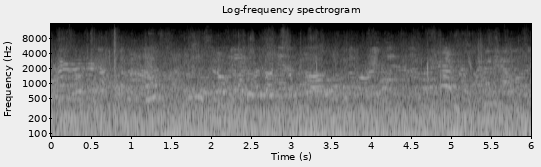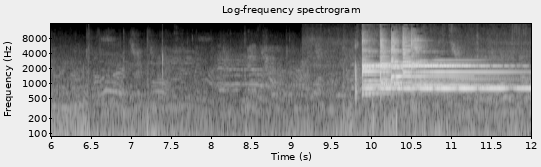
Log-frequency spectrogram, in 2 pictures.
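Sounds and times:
bell-like chime: 9.8 - 12.0.

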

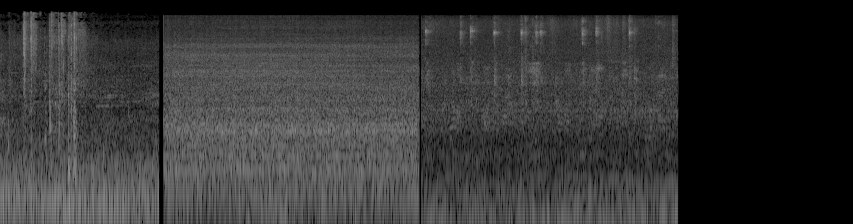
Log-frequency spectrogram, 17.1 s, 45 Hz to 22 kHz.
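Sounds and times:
air purifier fan whooshing: 3.3 - 8.4.

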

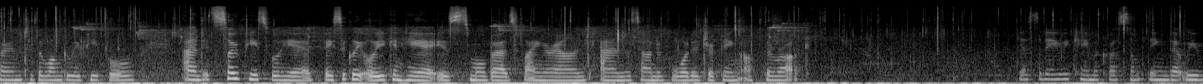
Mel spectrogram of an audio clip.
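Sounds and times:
steady low rumble: 0.0 - 12.0
water dripping in cave: 0.0 - 12.0.

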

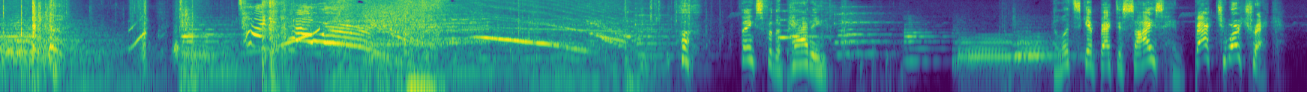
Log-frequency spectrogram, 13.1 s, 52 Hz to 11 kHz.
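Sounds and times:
cartoon soundtrack music: 0.0 - 6.8, 7.6 - 11.0
gliding whistle-like tones: 4.0 - 6.4.

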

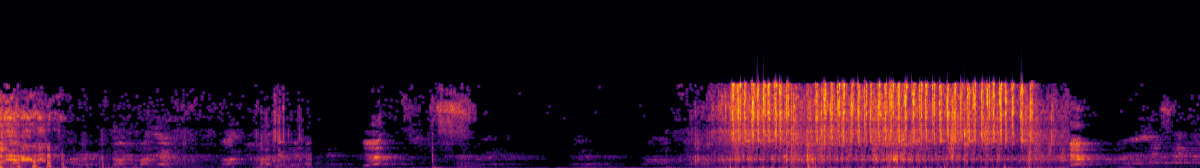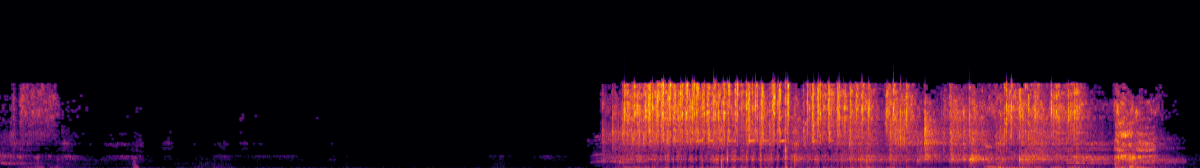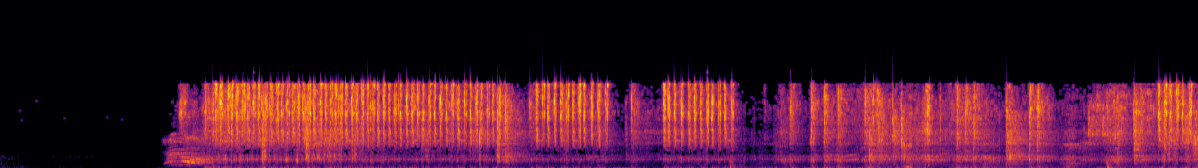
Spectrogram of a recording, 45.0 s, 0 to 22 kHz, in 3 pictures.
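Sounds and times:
paintball marker rapid firing: 8.9 - 13.2, 22.6 - 28.3, 32.6 - 43.2, 44.0 - 44.9.

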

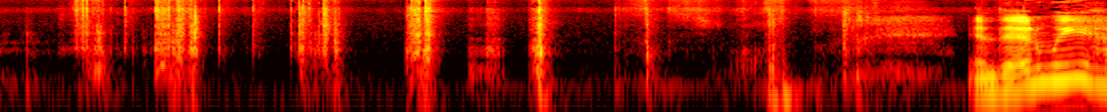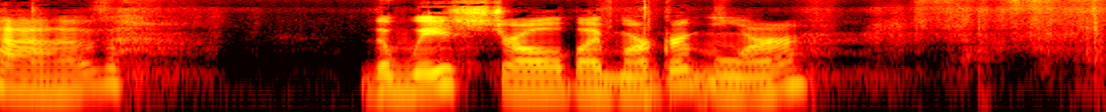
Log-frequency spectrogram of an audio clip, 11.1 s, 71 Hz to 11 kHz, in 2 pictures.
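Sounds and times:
book pages rustling: 0.2 - 4.3, 9.9 - 11.0.

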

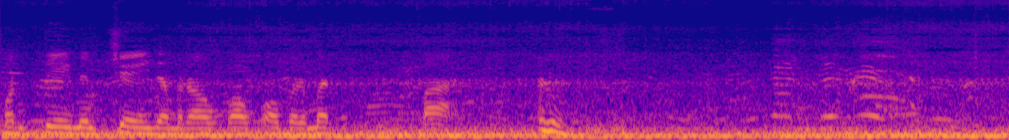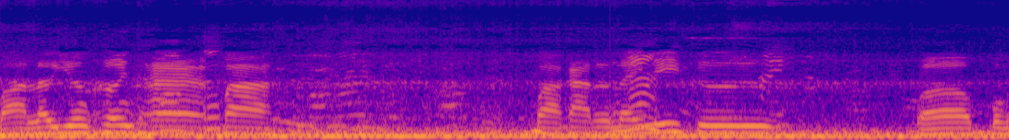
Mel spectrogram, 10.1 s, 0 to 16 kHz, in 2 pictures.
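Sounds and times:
motor scooters rumbling: 0.0 - 10.0
people talking: 0.0 - 10.0.

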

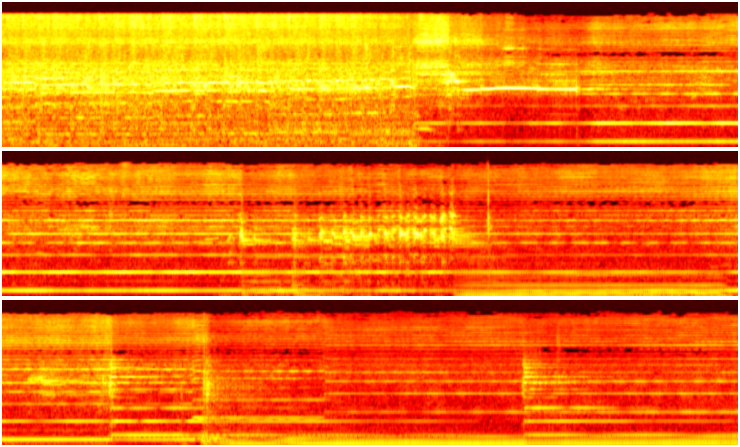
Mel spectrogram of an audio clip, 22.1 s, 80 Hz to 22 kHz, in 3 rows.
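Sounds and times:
live rock band playing: 0.0 - 13.1
electric guitar drone: 0.0 - 22.0
low sustained notes: 0.0 - 22.0.

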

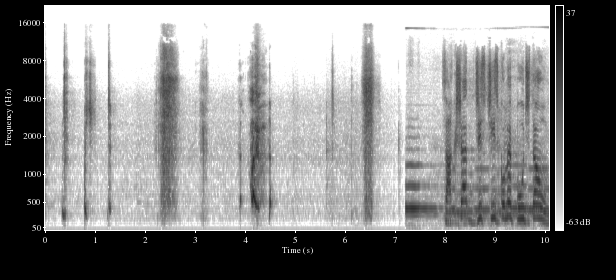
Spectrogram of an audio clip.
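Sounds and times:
person sobbing: 3.9 - 4.6.

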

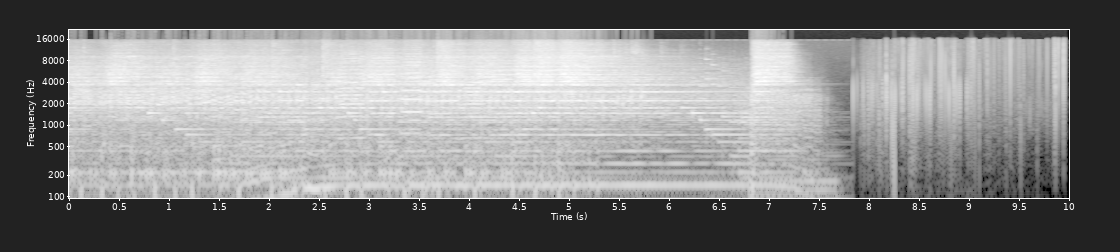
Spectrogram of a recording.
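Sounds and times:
crackling and popping: 7.8 - 10.0.

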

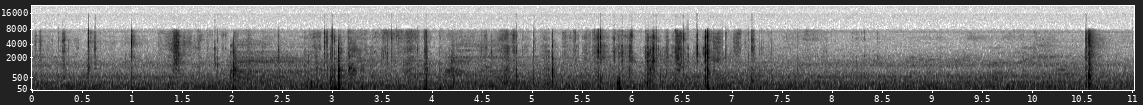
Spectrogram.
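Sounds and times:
trading cards and wrappers rustling: 2.8 - 7.3.

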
